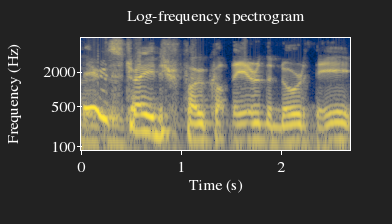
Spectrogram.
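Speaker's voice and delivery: put-on Scottish-accented voice. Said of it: "That was a Scottish accent".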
